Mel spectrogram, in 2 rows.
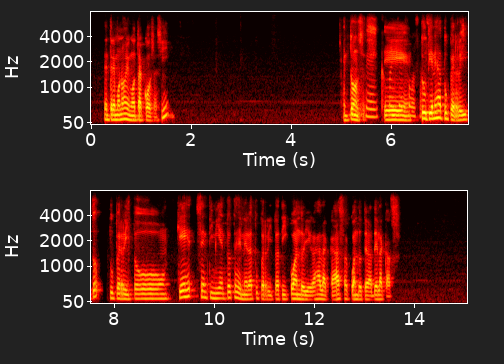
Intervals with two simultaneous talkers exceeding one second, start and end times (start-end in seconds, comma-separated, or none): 5.2-6.8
